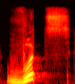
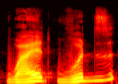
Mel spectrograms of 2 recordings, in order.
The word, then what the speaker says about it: Wild Woods: Äh, ich muss immer ein bisschen lachen, weil ich das so ausspreche mit meiner süddeutsch-fränkischen Art wie die Woods, die, das kleine Schweinchen. Aber es heißt Wild Woods, also die, die, die wilden äh, Wälder.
